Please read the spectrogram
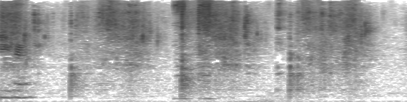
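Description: A metal spoon stirring fried besan boondi through sugar syrup in a stainless steel bowl, in several strokes with short pauses between.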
